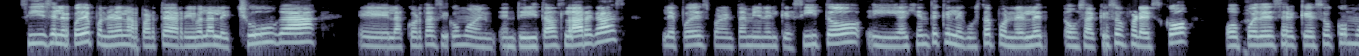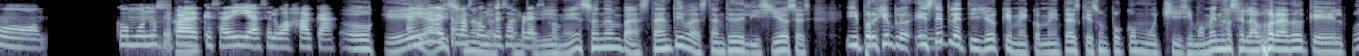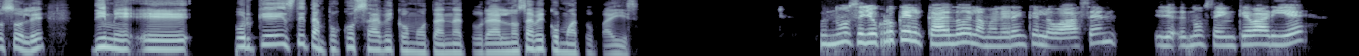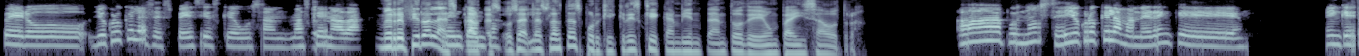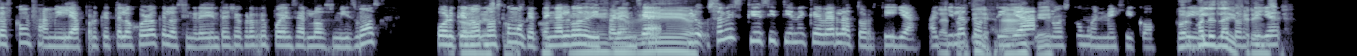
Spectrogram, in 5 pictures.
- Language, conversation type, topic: Spanish, podcast, ¿Cómo intentas transmitir tus raíces a la próxima generación?
- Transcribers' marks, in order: laughing while speaking: "menos elaborado"; other background noise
